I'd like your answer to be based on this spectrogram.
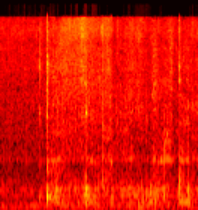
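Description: Curry paste being stir-fried with coconut milk in a pan, a soft sizzle under repeated spatula scrapes and clinks at irregular intervals, close and unaccompanied by speech.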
